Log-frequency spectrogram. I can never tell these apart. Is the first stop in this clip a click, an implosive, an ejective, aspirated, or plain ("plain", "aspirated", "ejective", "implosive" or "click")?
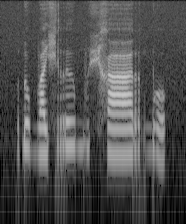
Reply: implosive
